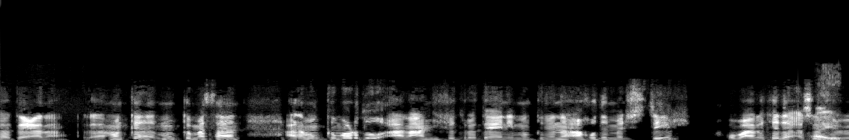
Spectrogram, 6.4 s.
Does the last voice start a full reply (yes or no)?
no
